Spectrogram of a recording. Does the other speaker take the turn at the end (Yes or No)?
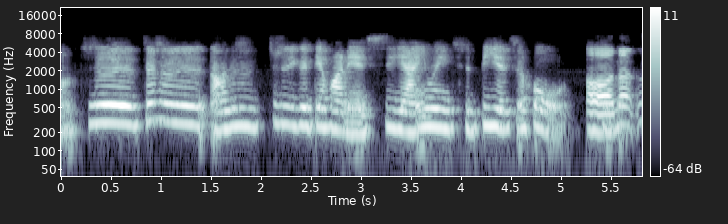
Yes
